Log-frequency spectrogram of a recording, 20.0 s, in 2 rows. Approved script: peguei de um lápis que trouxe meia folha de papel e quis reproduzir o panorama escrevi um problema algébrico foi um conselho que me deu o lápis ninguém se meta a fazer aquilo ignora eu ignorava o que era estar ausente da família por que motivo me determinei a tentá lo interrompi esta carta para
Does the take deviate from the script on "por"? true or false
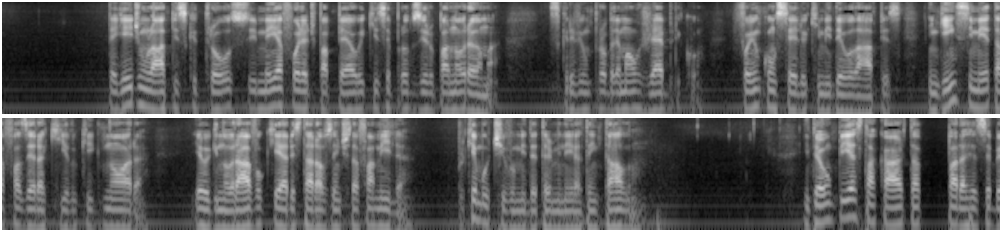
false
